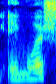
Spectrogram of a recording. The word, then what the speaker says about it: English: a tip for speaking English like a native. You probably already know that individual English words have stress. For example, the word English has the stress on the first syllable, ing.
